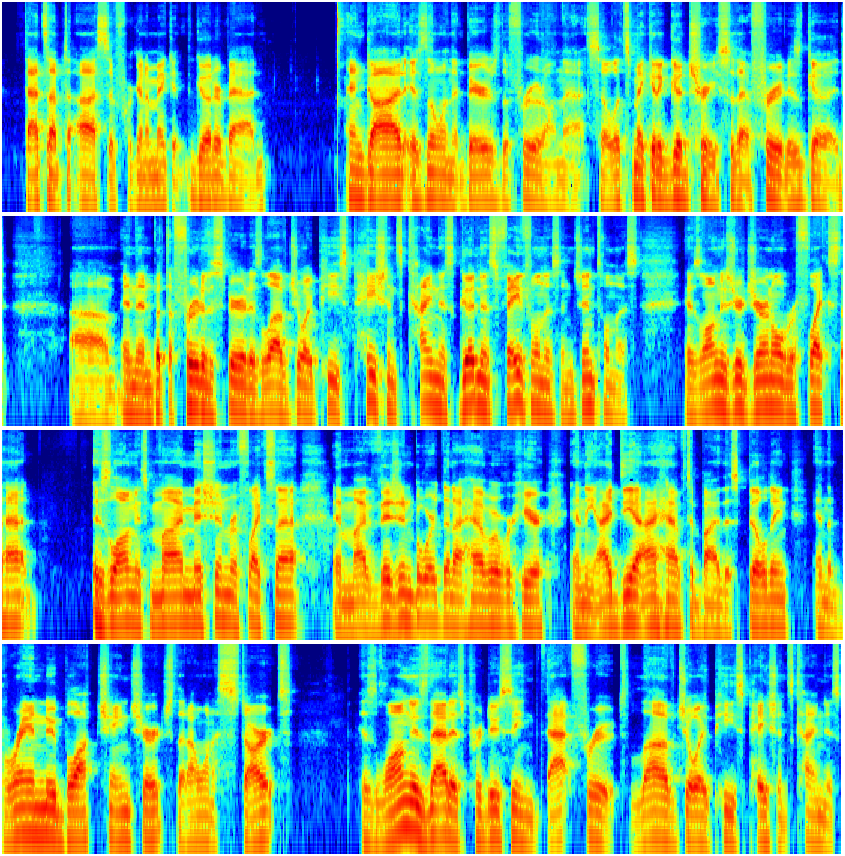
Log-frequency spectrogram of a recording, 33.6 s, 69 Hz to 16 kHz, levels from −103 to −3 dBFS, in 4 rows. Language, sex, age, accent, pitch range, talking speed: English, male, 30-49, American, 95-115 Hz, 200 wpm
